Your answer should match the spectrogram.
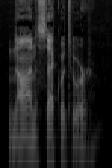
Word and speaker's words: non sequitur: Our next expression is non sequitur. If you wanted to apply all the rules of classical Latin pronunciation, you would make the O in non a long O, and it would say non. And you also might make the E in sequitur something like sequitur. But that's not the way we typically pronounce it. Typically, with an Americanized pronunciation, we would just say non sequitur.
